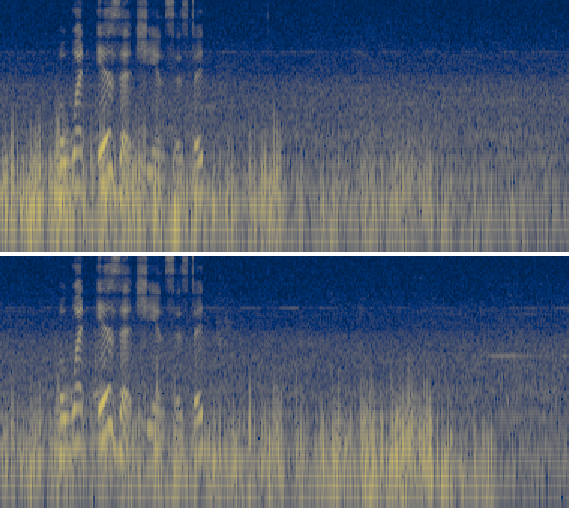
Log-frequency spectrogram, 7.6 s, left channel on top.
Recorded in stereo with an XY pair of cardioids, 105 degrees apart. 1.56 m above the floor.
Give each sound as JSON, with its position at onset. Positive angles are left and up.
{"t": 0.8, "sound": "a woman speaking", "azimuth_deg": 0}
